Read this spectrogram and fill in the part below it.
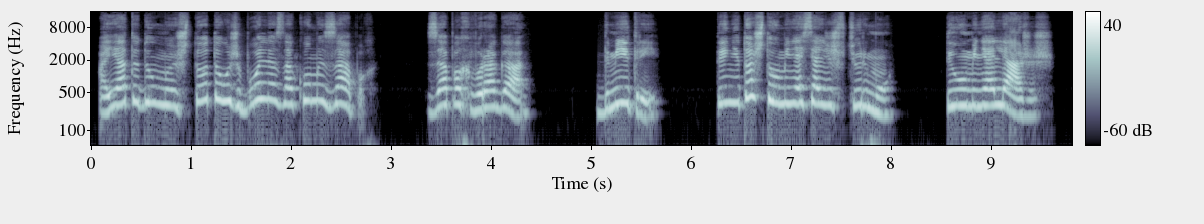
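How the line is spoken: Bursting out yelling. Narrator (Russian): Не сдержавшись, наконец заорал он

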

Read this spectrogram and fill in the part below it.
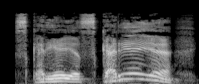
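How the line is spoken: Frantic yelling. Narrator (Russian): истошно заорал старшой

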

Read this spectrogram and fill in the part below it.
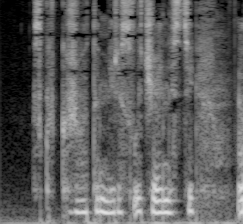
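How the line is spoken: Breathy exhale. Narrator (Russian): выдохнула Ариадна

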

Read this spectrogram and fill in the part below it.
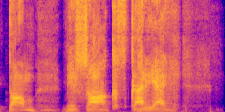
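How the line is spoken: Hissing. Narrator (Russian): Берт и Билл зашипели

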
